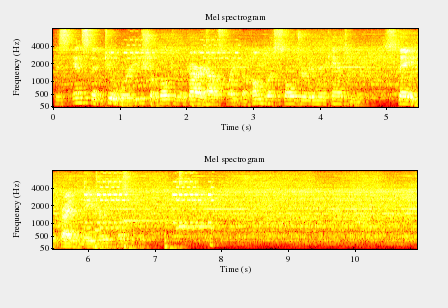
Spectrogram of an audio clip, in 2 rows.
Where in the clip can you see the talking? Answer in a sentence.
The talking can be heard from 0.0 to 6.8 s.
